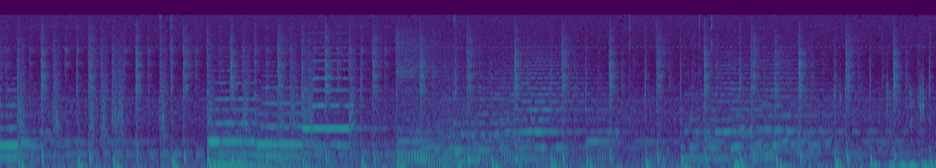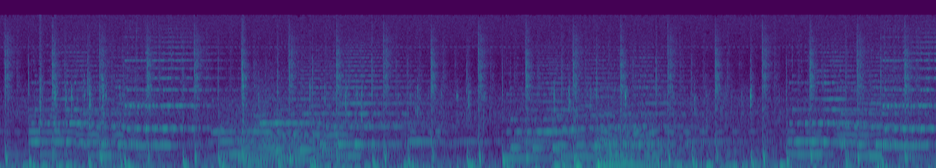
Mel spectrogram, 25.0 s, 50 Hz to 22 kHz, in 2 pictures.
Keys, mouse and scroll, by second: 2.1 click, 6.1-8.5 drag, 9.3 click, 10.4-11.5 drag, 11.6-14.7 typing, 15.7-23.0 typing.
